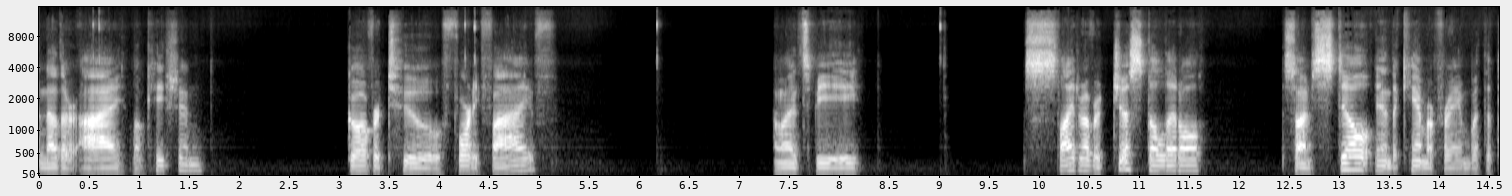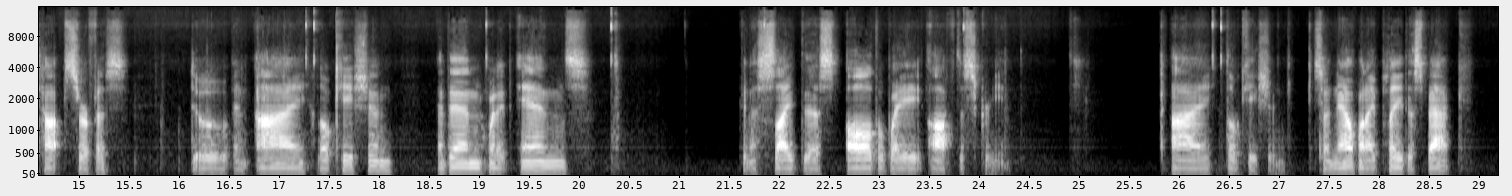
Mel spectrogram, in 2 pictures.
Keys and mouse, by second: 4.3 click, 6.2-9.0 drag, 16.7 i, 19.1-20.3 drag, 21.9-23.8 drag, 25.8 i, 27.3 space.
